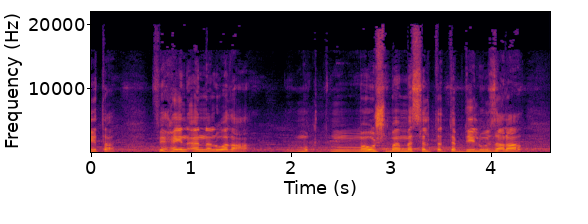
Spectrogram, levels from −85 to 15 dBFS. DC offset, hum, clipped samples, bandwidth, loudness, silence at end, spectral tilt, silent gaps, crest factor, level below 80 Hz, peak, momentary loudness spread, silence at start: under 0.1%; none; under 0.1%; over 20 kHz; -17 LUFS; 0 s; -2.5 dB/octave; none; 16 dB; -72 dBFS; -2 dBFS; 15 LU; 0 s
